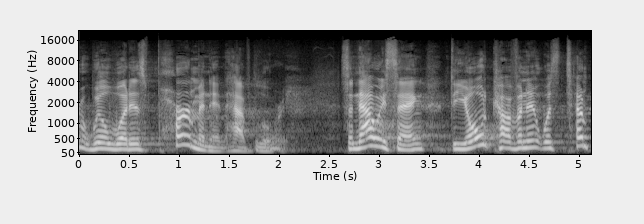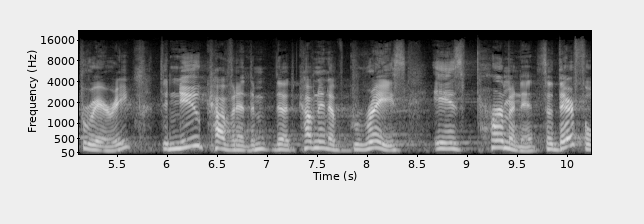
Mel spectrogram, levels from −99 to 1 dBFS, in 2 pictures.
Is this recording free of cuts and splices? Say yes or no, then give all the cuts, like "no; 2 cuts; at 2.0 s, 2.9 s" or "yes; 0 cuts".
yes; 0 cuts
